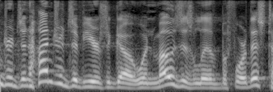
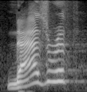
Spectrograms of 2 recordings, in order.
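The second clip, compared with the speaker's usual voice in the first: higher, rising one-word question; incredulous; 6 semitones higher, slower than usual. Acted. Nathanael objects to the Messiah's hometown, incredulous. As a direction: ask it as if you misheard. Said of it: "Nathanael is a little bit skeptical".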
